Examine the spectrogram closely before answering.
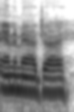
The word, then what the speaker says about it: Animagi: you we're having we're having what are the animises how do you say animagi yeah animagi created for ourselves or alternate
